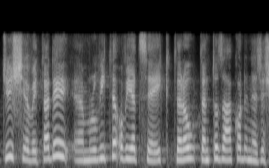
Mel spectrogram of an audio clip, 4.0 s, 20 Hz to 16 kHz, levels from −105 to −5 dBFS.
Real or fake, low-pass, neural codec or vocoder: fake; 7.2 kHz; codec, 16 kHz, 1 kbps, X-Codec, WavLM features, trained on Multilingual LibriSpeech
